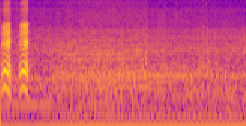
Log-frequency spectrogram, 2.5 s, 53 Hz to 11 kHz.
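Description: A brief burst of laughter right at the start, then steady wind rush and a low, even hum from a Yamaha MT-07 motorcycle's parallel-twin engine while riding, picked up by a helmet-mounted microphone.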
